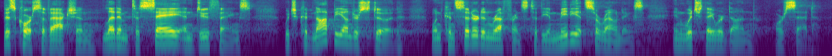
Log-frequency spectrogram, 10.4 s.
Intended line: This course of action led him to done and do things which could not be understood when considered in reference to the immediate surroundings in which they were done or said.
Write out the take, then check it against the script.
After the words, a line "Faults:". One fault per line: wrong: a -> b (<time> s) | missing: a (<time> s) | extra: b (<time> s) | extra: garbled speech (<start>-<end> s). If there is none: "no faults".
This course of action led him to say and do things which could not be understood when considered in reference to the immediate surroundings in which they were done or said.
Faults:
wrong: done -> say (1.8 s)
